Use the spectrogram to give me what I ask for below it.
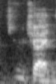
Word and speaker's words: Zhucheng: Zhucheng. So it's Chinese pronunciation of English characters. So ZHU is kind of Jew or Jew.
